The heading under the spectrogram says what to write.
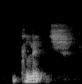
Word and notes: glitch: British English

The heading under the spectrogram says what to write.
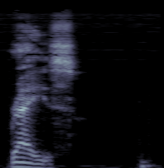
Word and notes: raze: Australian English

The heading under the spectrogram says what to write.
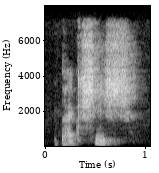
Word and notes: baksheesh: British English

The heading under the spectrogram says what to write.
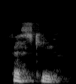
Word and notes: fescue: British English

